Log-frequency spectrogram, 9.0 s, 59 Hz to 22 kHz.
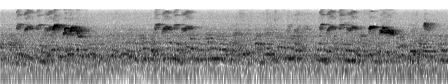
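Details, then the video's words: Wild-caught red-whiskered bulbul held in a cage for five months delivers three brief chirpy warbled phrases, roughly every three seconds, over persistent low background noise. "Chào mào mộc dở VIP 5 tháng lồng BỘ KHỦNG HẦU TO"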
